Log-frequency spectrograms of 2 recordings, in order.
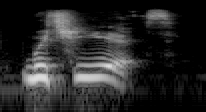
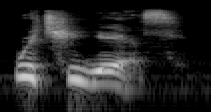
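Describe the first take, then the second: First: WHICH hit high and loud, a pointed agreement; emphatic agreement. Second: Said in the usual way. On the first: Real, not acted. Telling a friend about the neighbor, she stresses Which loudly. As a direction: stress Which, pitch jumps up on it.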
